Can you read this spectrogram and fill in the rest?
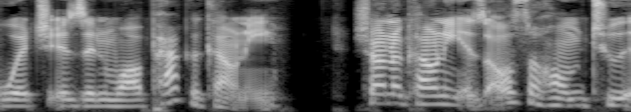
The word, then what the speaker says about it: Shawano: Shawano County is spelt Shawano, S-H-A-W-A-N-O, but it's pronounced Shawano.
